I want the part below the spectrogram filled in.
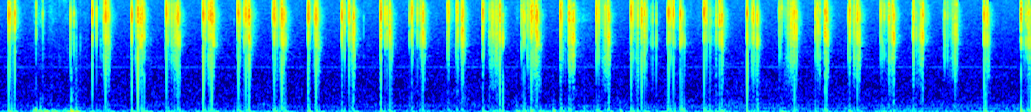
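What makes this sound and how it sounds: Long acrylic nails scratch a palm-sized solid glass globe paperweight with etched continents. The result is a rapid, uneven series of short, bright scratching strokes, each dying away almost instantly, over a faint low hum.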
